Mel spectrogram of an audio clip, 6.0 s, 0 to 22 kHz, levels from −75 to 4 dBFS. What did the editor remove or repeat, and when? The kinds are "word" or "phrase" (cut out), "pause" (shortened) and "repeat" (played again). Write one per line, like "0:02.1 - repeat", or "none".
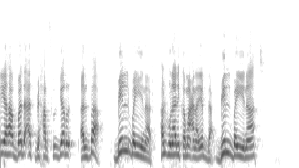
0:01.5 - pause
0:03.1 - pause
